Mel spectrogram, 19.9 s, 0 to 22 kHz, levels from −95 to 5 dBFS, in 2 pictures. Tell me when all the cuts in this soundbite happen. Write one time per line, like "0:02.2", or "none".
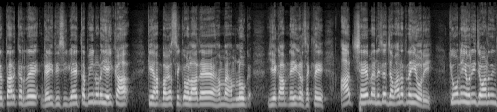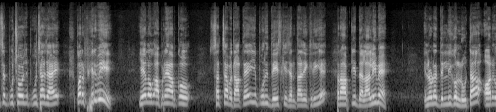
0:11.3
0:16.7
